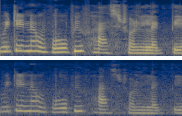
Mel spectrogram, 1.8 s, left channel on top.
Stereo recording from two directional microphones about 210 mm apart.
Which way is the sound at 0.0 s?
45° left (ahead or behind).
